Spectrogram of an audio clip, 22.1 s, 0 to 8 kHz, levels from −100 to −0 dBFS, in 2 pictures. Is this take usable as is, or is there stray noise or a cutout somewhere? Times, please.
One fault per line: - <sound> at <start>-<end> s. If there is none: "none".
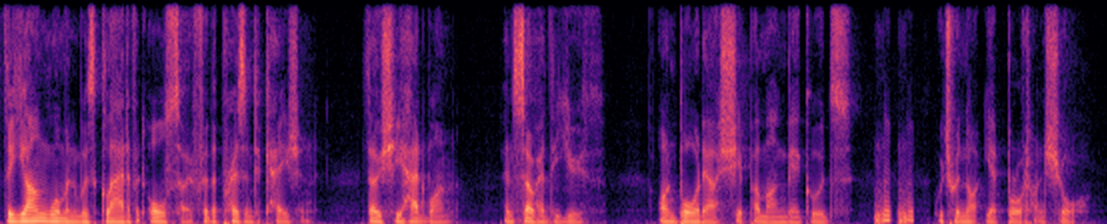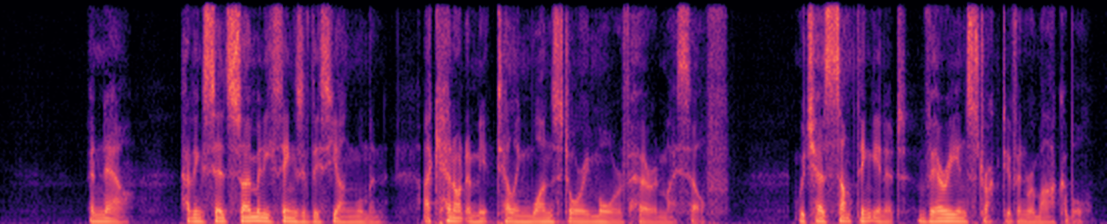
- laugh at 8.7-9.1 s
